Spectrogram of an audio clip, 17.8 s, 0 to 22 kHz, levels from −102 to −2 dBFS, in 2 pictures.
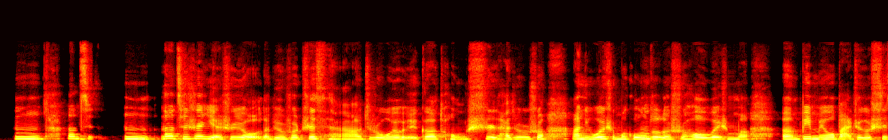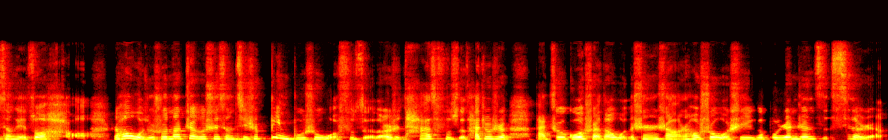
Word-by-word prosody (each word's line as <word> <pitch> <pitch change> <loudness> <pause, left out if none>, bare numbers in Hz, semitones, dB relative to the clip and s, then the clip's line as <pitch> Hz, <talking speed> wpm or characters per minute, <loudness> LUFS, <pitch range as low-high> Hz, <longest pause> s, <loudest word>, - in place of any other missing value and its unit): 嗯， 280 -3 +2 0.2
那 315 -1 0
其 - - -10 0.3
嗯， 250 -6 +2
那 325 +2 +3
其 320 -3 -3
实 320 +2 +1
也 270 - +3
是 250 - -4
有 240 - +3
的。 - - -1
比 215 - -5
如 205 - 0
说 225 +2 -1
之 225 +5 +2
前 230 -6 -6
啊， - - -2
就 215 +1 -9
是 230 - 0
我 210 -1 +1
有 215 - +2
一 - - -1
个 200 0 +3
同 200 -1 -7
事， 235 +2 0
他 240 +1 -1
就 245 +1 -3
是 245 - -2
说： 240 0 0 0.3
“啊， 245 - +2
你 230 -3 +1
为 250 +7 +5
什 285 -4 -4
么 205 0 +1
工 240 +4 +3
作 265 -1 +3
的 210 -2 +2
时 210 -1 -6
候 220 +1 +3
为 255 +3 +4
什 245 -3 -6
么， 210 0 -3 0.3
嗯， 200 -1 +2
并 285 +5 +1
没 235 -1 +2
有 235 0 +3
把 220 -2 +1
这 230 - -2
个 215 0 +1
事 260 +3 -4
情 230 -4 -3
给 205 - -1
做 245 -3 +3
好？” 225 0 -8 0.4
然 245 - 0
后 350 0 +8
我 300 - +6
就 225 +3 -1
说： 275 +3 +1
“那 300 +1 +3
这 315 +1 +1
个 285 - +1
事 290 0 -2
情 240 -5 -3
其 230 +2 -5
实 300 - -3
并 300 - 0
不 215 -3 -4
是 215 - -5
我 215 -5 0
负 210 - -11
责 205 - -5
的。” - - -3
而 - - +5
是 230 - -3
他 265 +6 -3
负 285 -5 -9
责， 205 - -4
他 280 - +1
就 285 0 0
是 260 -2 +1 0.3
把 - - -1
这 - - -6
个 - - +4
锅 265 +2 +7
甩 280 - +1
到 225 +1 +2
我 240 - +1
的 - - -6
身 230 -1 -3
上， 245 -2 -1
然 205 - -3
后 250 - +2
说 260 +2 +2
“我 - - +2
是 - - -2
一 220 - -2
个 225 - -2
不 225 0 -2
认 250 +2 +5
真 275 +2 +2
仔 285 - -16
细 - - -13
的 - - +1
人”， - - -4
240 Hz, 355 characters per minute, -22 LUFS, 220-275 Hz, 0.4 s, 后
